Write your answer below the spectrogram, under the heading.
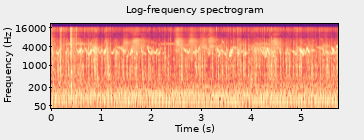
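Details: Several baby chickens chirp continuously with high, looping peeps in quick clusters and a brief sharp click near the start, over a constant low hum.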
